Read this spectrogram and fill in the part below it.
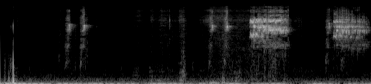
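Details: Captive chicks of white lovebird, cockatiel and budgerigar, soon to be let loose in a room for tameness training. A sharp knock opens, then faint ticks, followed by two loud, harsh hissing rasps near the end.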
